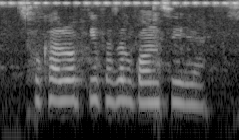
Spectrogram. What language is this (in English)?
Hindi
